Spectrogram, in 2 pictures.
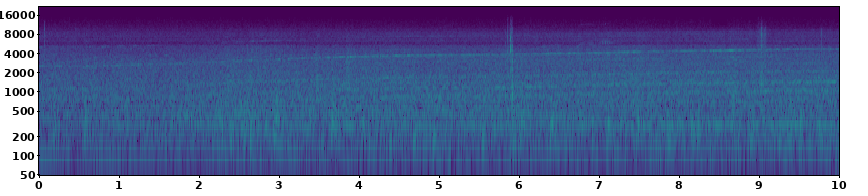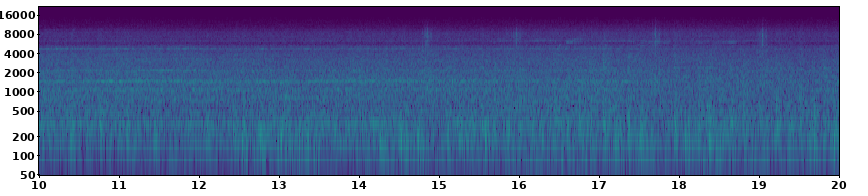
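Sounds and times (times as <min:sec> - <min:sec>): train wheels rumbling on bridge: 0:00.0 - 0:20.0
sharp clicks: 0:17.6 - 0:18.0, 0:19.0 - 0:19.3.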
